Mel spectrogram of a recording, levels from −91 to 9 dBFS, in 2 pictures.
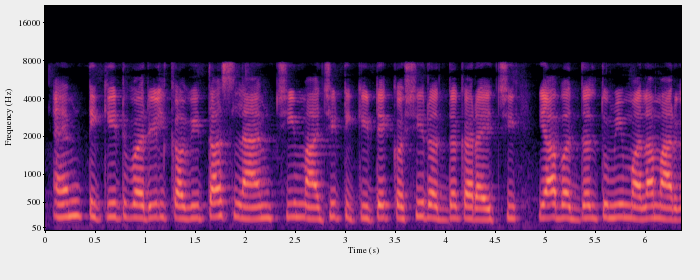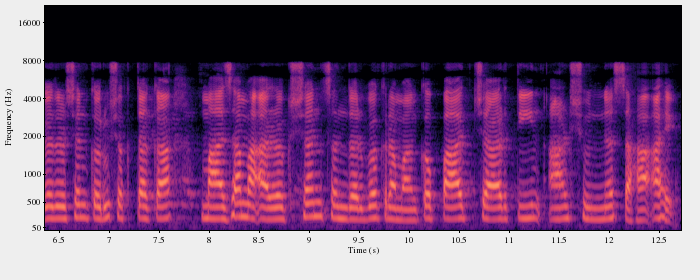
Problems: background sounds at intervals, background conversations at intervals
